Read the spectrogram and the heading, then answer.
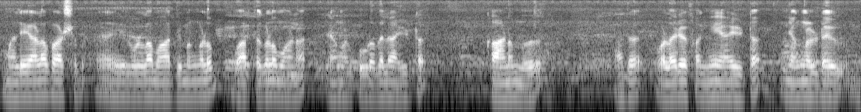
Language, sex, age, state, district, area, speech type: Malayalam, male, 60+, Kerala, Idukki, rural, spontaneous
